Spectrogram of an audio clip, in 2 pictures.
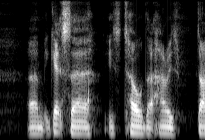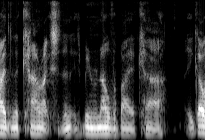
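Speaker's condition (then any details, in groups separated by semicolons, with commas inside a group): No condition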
